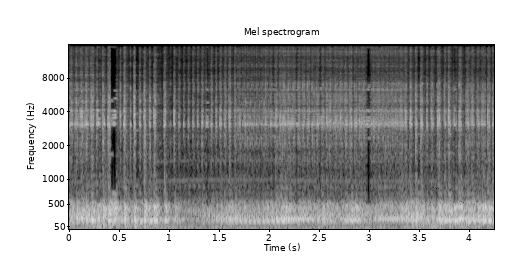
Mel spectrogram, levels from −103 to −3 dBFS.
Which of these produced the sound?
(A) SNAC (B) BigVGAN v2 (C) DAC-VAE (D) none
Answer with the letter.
D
